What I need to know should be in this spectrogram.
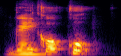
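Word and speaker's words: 外国: Oke, gaikoku cara bacanya. Iya, gaikoku ya.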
